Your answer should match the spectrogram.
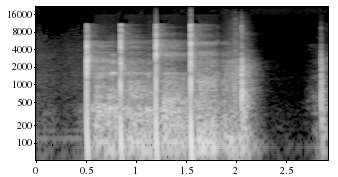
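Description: hand clap

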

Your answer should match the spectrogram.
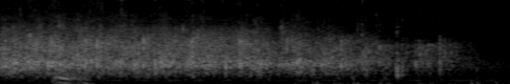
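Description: audience applauding

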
